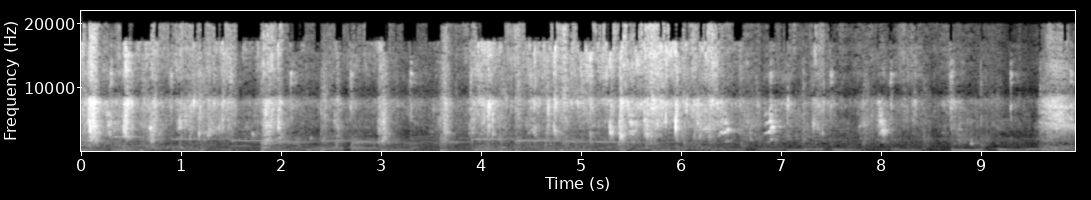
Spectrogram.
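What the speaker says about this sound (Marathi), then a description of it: "पाणी सांडत आहे ते बघ तिकडे पाणी सांडत आहे" Water splashes and trickles continuously at low volume, a faint, busy patter with a few soft chirps mixed in and no speech.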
